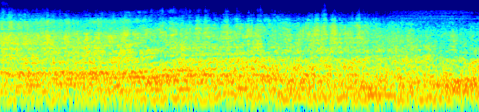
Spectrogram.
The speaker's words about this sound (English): I am so sorry, guys. It was a jet that went over us.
